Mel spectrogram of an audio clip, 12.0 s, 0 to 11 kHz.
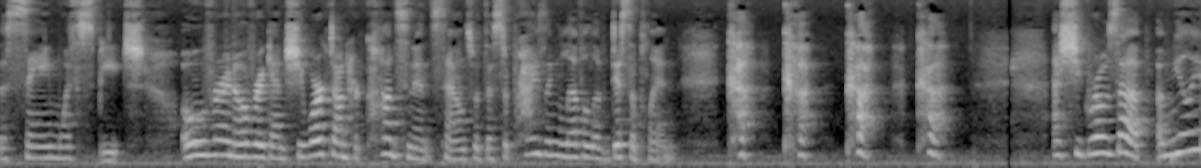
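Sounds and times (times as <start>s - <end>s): woman voicing sharp k sounds: 7.3s - 9.6s.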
